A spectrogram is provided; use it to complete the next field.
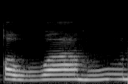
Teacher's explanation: قوامون میں قوف پر پڑھا جائے گا، آگے واؤ کی تشدید ادا کرتے ہوئے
